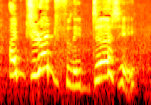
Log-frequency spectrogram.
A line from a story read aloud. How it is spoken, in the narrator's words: she whined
